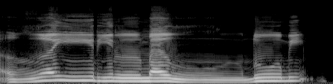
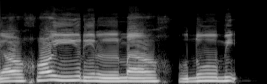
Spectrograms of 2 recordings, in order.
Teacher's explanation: Ini huruf ghain tidak ada udara, sementara kalau kho dia ada udara, dia hams ya. Nah ini ay bunda kalau huruf ghain ada udara nanti akan tertukar dengan kho.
